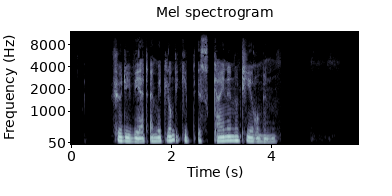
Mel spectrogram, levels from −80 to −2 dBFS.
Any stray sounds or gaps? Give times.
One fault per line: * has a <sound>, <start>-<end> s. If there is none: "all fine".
all fine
